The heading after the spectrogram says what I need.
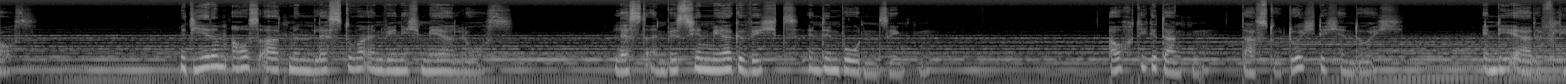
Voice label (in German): Wald Atem Achtsamkeit mit Atmosphere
